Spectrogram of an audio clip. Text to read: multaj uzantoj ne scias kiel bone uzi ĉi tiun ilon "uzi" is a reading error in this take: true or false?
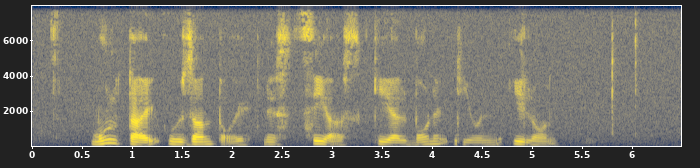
true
